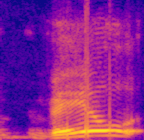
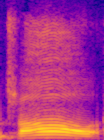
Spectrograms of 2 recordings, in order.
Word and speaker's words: Baal: Well, well, Veale or Bal, however you want to pronounce it, just basically means Lord.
